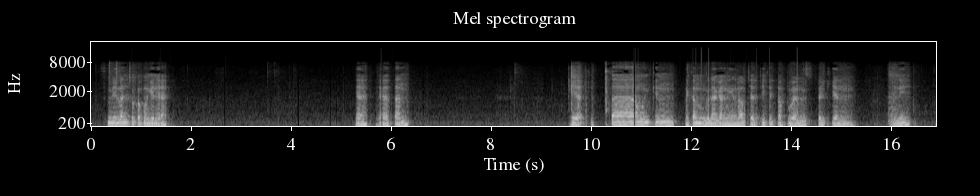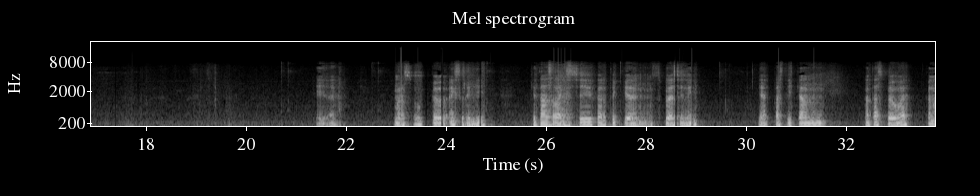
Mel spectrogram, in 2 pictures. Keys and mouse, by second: 0.1 click, 3.2 click, 3.8-8.2 middle drag, 9.3 KP_7, 20.4 click, 22.2 click, 24.4 click, 27.2-29.2 drag, 29.8-33.7 middle drag.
